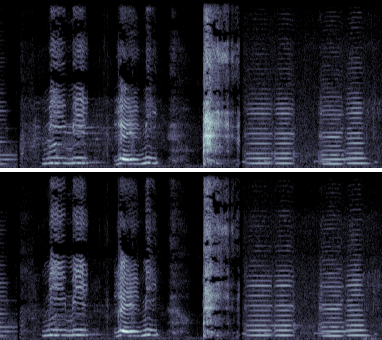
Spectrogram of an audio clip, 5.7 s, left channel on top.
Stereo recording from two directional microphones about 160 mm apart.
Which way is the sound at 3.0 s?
5° right (ahead or behind).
